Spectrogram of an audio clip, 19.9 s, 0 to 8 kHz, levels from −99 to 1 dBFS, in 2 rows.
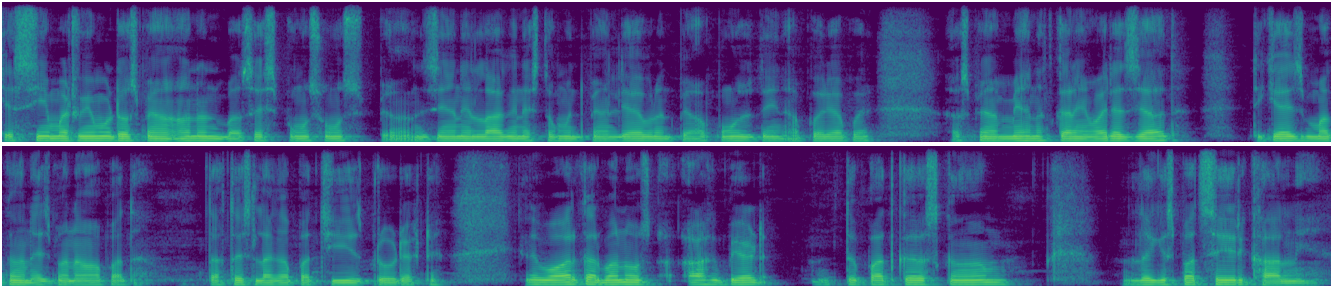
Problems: constant background noise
